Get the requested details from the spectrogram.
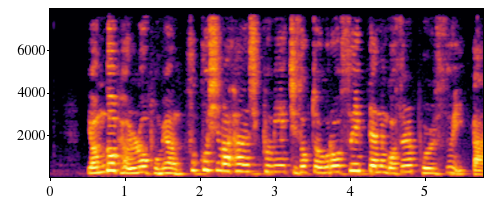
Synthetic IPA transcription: jʌndopjʌɭːopomjʌnɸʰukʰuɕʰimasʰaɯnɕʰi̥k̚pʰumit͡ɕisʰok̚t͡ɕ͈ʌɡɯɾosʰuip̚t͈we̞nɯnɡʌsʰɯɭpoɭs͈uit̚t͈a

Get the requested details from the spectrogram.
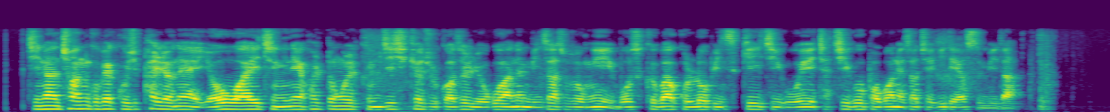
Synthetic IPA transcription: t͡ɕinant͡ɕʰʌnɡube̞k̚k͈uɕʰipʰaʎɲʌne̞jʌɦowaet͡ɕɯŋine̞ɸwaɭt͈oŋɯɭkɯmd͡ʑiɕʰi̥kʰjʌd͡ʑuɭk͈ʌs̬ʰɯɭjoɡuɦanɯnminsʰasʰosʰoŋimosʰɯ̥kʰɯbakoɭːobinsʰɯ̥kʰit͡ɕiɡoe̞t͡ɕat͡ɕʰiɡupʌbʌne̞sʰʌt͡ɕe̞ɡidwe̞ʌs͈ɯmɲida

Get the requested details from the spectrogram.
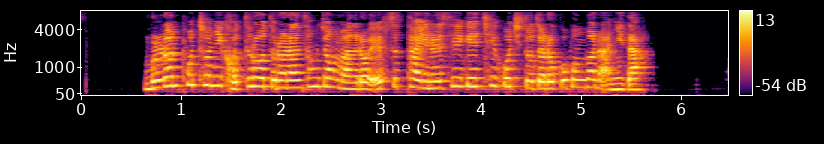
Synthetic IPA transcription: muɭːonpʰot͡ɕʰoɲikʌtʰɯɾotɯɾʌnansʰʌŋd͡ʑʌŋmanɯɾoe̞p̚s͈ɯtʰainɯɭsʰe̞ɡe̞t͡ɕʰe̞ɡot͡ɕidod͡ʑaɾok͈obunɡʌna̰ɲida

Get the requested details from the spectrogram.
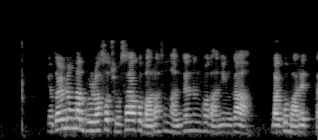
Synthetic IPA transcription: jʌdʌɭmjʌŋmanpuɭːʌsʰʌt͡ɕosʰaɦaɡomaɾɦasʰʌnɯnandwe̞nɯnɡʌdaɲinɡa | ɾaɡomaɾɦe̞t̚t͈a

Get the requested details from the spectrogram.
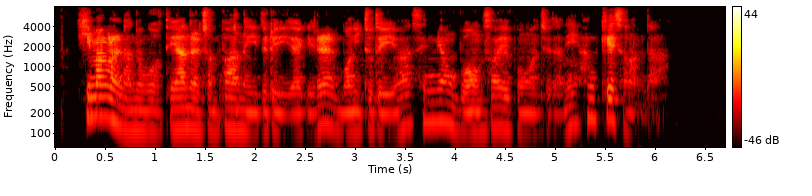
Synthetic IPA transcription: çimaŋɯɭnanoɡote̞anɯɭt͡ɕʌmpʰaɦanɯnidɯɾe̞ijaɡiɾɯɭmʌɲitʰode̞iwasʰe̞ŋmjʌŋboʌmsʰʌe̞koŋwʌnd͡ʑedaɲihamk͈e̞t͡ɕʌnɦanda

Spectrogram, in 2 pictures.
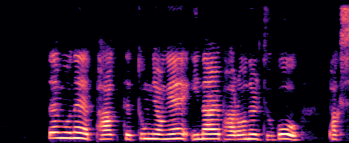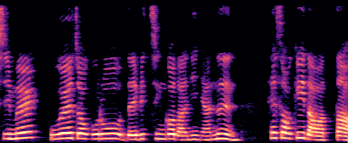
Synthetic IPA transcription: t͈e̞mune̞pak̚t͈e̞tʰoŋɲʌŋe̞inaɭpaɾʌnɯɭtuɡo | pak̚ɕ͈imɯɭuwe̞d͡ʑʌɡɯɾone̞bit͡ɕʰinɡʌdaɲiɲanɯn | he̞sʰʌɡinawat̚t͈a

